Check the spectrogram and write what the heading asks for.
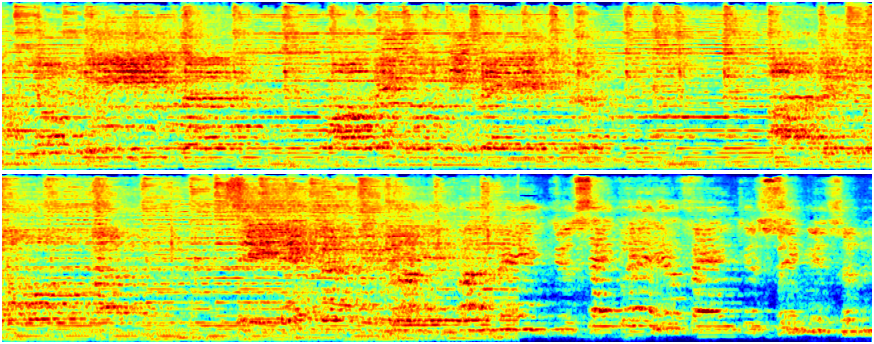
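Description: Male choir singing in harmony to button accordion and a plucked string instrument, with a steady bass line under the voices. About two seconds before the end the accompaniment and bass stop abruptly and the men's voices continue unaccompanied.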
